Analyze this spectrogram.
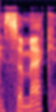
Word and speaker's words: Samek: jack and i'm here with our guest today cemek is that how you say it is that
